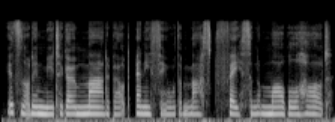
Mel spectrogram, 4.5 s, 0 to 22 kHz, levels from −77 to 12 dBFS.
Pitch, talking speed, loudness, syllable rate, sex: 195 Hz, 230 wpm, -17 LUFS, 5.2 syllables/s, female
